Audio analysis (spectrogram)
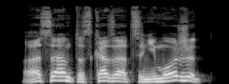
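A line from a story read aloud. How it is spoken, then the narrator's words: Grumbling. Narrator (Russian): Проворчал Ядрей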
